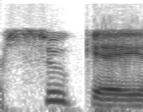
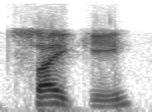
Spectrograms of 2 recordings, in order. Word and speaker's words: psyche: You're going to do the best you can, but this is talking about on this earth, in these bodies, with this soul, or psuche in the Greek, which we pronounce it psyche, when this is what he's talking about, not what happens when you depart the lands of the living.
